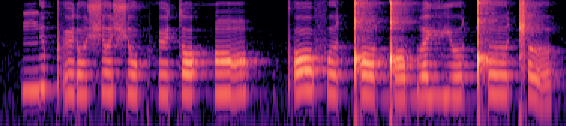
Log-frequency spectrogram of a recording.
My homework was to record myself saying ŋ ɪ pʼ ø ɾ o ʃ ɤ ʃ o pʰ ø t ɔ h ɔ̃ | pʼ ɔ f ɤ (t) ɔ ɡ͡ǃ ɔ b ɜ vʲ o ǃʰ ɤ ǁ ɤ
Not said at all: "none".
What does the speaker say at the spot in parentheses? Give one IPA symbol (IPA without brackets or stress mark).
ǃ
